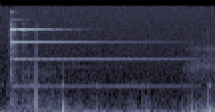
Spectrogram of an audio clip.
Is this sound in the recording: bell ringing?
yes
